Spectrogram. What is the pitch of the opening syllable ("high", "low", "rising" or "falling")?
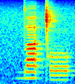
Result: high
